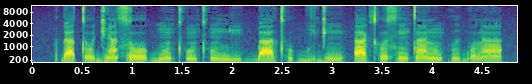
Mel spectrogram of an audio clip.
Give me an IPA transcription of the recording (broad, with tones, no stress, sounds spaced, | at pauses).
ɗ a˨ t o˨ d͡ʒ ã˦ s oː˦ ɡ͡b ũ˦ tʰ ũ˨ tʰ ũ˦ ɲ iː˨ ɡ͡b aː˦ tʰ u˦ ɡ͡b i˨ d͡ʒ ĩ˦ | a˦ kʰ ʊ˦ s ĩ˦ t ã˦ l ũ˦ kʷ i˦ b o˨ l ã˦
